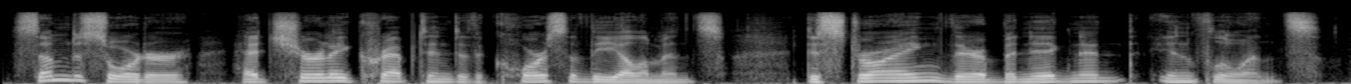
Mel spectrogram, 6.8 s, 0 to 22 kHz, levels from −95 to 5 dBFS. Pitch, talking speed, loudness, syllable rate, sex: 130 Hz, 135 wpm, -22 LUFS, 4.8 syllables/s, male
